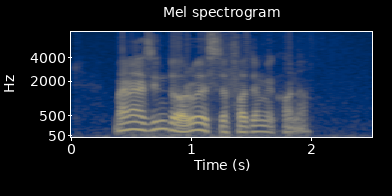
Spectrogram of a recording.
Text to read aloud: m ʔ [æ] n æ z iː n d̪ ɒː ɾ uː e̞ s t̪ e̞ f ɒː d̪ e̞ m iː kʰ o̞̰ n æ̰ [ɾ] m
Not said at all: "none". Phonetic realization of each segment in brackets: æ, none

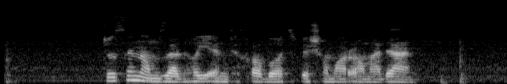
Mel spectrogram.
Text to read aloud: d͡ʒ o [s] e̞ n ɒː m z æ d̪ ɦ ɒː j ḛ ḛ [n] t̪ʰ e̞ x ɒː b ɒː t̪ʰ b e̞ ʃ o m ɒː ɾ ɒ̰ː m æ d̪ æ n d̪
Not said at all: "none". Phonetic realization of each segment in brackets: z, n

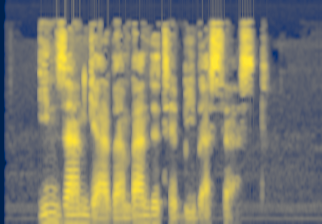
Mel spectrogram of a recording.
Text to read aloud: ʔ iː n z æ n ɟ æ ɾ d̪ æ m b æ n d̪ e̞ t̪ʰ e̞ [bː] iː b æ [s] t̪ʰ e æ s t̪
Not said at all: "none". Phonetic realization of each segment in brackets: bː, s

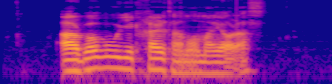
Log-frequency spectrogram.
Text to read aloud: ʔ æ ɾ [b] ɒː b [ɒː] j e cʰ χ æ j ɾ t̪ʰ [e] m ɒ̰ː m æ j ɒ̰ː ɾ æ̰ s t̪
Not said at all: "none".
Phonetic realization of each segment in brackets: b, uː, æ

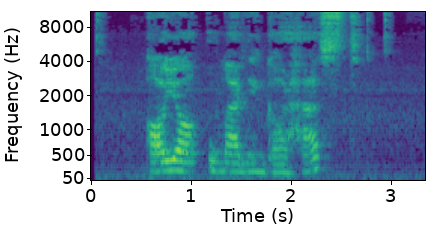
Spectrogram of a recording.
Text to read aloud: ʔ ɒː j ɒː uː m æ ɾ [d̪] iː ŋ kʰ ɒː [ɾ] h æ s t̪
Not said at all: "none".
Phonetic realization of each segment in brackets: d̪, ɾ

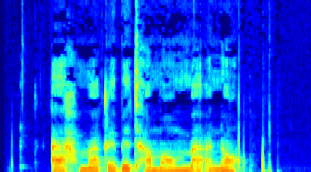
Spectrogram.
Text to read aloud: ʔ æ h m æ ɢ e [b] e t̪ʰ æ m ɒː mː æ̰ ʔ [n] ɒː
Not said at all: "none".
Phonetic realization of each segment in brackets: b, n

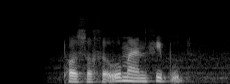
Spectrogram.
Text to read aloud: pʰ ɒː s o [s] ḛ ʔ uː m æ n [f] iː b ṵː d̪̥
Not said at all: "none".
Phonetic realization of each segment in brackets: x, f

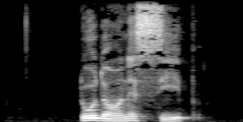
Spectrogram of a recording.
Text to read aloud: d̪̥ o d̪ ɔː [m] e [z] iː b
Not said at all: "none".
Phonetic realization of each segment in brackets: n, s

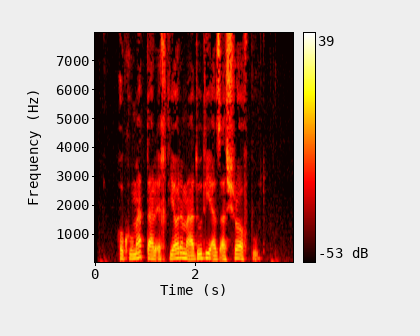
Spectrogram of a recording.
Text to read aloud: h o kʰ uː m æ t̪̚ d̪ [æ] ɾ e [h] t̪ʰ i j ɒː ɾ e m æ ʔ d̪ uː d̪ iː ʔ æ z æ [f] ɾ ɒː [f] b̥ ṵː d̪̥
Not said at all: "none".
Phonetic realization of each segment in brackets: æ, x, ʃ, f

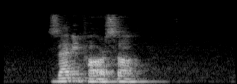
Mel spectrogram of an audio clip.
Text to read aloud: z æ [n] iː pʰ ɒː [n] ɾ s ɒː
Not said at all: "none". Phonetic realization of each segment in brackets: n, none

